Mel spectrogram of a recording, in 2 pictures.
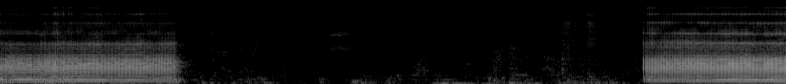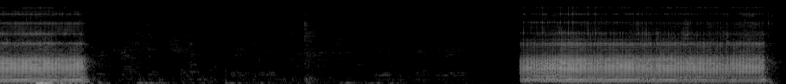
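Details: Female Cavalier King Charles Spaniel with cleft palate, asleep with eyes open: loud rattling snores about two seconds long, recurring with quiet breathing between, in a quiet room; snoring.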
